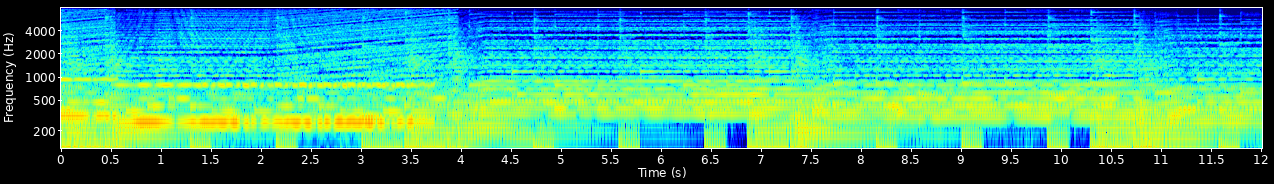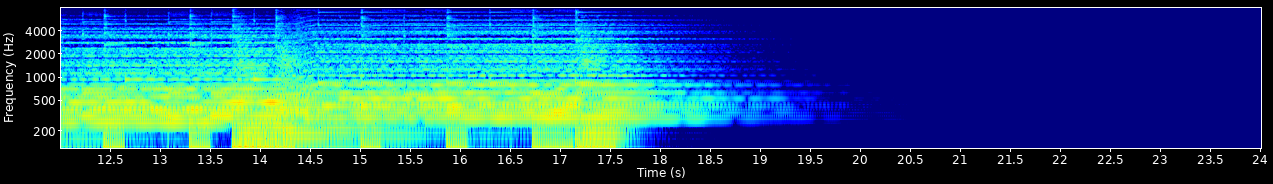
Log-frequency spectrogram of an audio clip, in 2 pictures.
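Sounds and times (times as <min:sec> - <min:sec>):
MIDI dungeon music: 0:00.0 - 0:18.3.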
